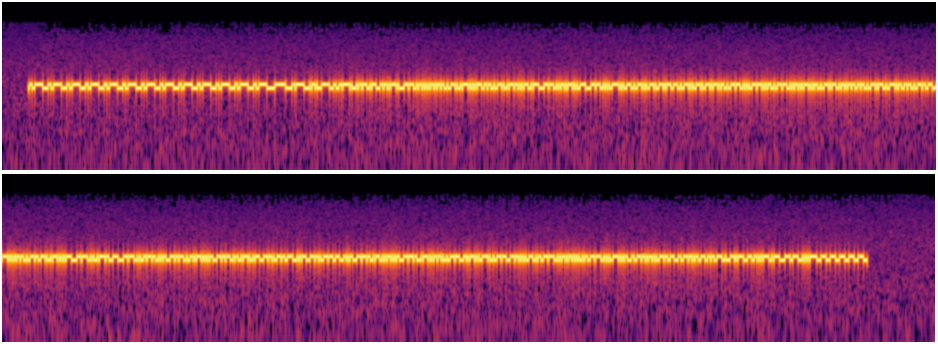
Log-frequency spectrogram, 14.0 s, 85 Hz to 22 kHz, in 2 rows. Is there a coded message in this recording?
Yes: NAVTEX (SITOR-B), 100 baud, 170 Hz shift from 0.2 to 13.5 s, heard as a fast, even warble, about 1360 Hz centre. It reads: ZJDE RITU EKDY BUBX BIDQ EIUI VIMR HKWF NGCQ IXLA CGFG XSZL PHWY LZGI UWKR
